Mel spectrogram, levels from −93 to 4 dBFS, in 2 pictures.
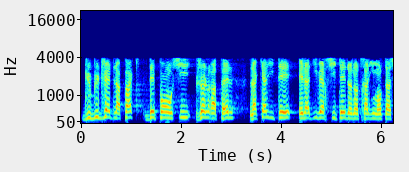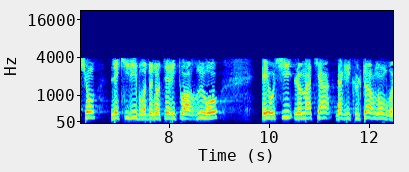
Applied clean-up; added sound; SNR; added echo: none; none; none; none.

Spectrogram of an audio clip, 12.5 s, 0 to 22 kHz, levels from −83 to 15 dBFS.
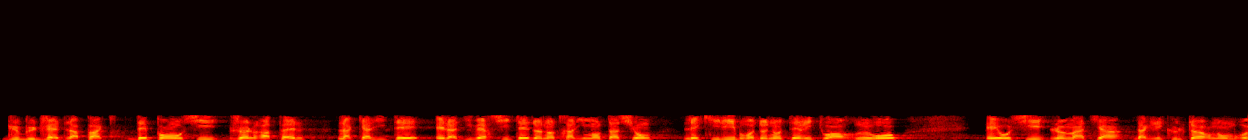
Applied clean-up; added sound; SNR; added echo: none; none; none; reverberation time 0.3 s.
